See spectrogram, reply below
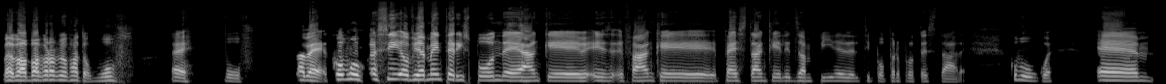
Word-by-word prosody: Va - - +3
ba 190 -1 +7
ba 200 0 +4
proprio 205 -1 +2
fatto: 195 -1 -2
"Woof". 175 +3 -9 0.3
Eh, - - -2 0.3
"woof". 145 -3 -16 0.4
Vabbè 200 -3 +4
comunque 235 +1 +2
sì 245 +1 +3
ovviamente 230 +2 +4
risponde 195 -2 0
anche 165 -1 +1 0.3
es 160 - -12
fa 165 -1 +1
anche 165 -3 -3
pesta 170 -1 -3
anche 170 -1 -5
le 165 -1 -14
zampine 165 0 -10
del 155 -1 -12
tipo, - - -18
per - - -15
protestare. - - -15 0.4
Comunque, 190 -7 -10 0.4
ehm 180 -3 0
175 Hz, 140 wpm, -22 LUFS, 165-200 Hz, 0.4 s, ba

